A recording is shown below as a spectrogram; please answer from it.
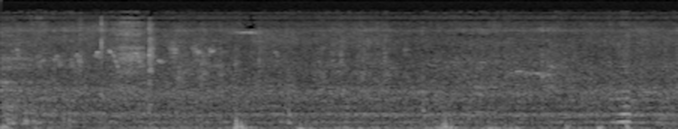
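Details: Package of honey bees being installed, many bees in the air after a delayed postal delivery left them without food; steady low droning hum throughout, with a few sharp knocks and handling taps.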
